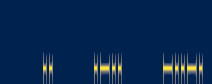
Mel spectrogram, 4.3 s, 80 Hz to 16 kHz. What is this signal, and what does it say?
Morse code, heard as a keyed tone, about 20 wpm, spaced as for 8 wpm, 700 Hz. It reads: IL/
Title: 184 Lesson 30e - Letter b - Three Characters 20wpm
